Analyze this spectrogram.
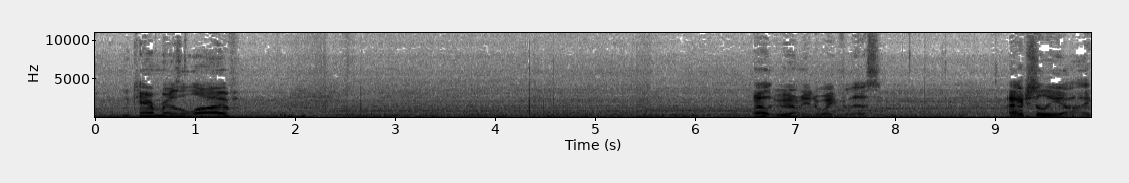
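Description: A car engine idles with a low, steady hum.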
